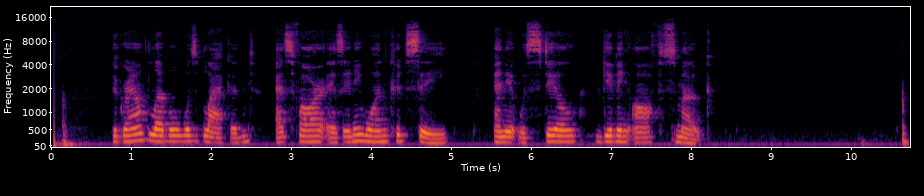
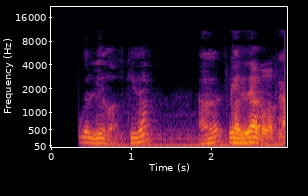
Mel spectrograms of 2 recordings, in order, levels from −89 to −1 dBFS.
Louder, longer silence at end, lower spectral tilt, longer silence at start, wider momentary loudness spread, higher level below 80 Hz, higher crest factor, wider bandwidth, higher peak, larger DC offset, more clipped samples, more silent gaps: second, -34 LUFS vs -26 LUFS; about the same, 0 s vs 0 s; second, -5.5 dB/octave vs -8 dB/octave; second, 0.05 s vs 0.35 s; second, 14 LU vs 20 LU; second, -60 dBFS vs -42 dBFS; about the same, 18 dB vs 18 dB; first, 14.5 kHz vs 11.5 kHz; second, -18 dBFS vs -8 dBFS; neither; neither; neither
